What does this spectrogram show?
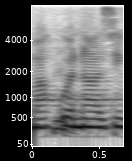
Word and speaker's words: Makanazi: Do you see the title of the document draft for MMC iPad Makanazi just as you pronounce his name Makuanazi with the A.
